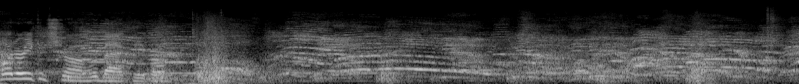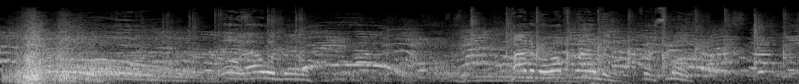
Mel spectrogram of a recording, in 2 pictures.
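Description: A crowd of men and women shouts and cheers in an echoing hall.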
